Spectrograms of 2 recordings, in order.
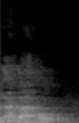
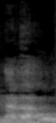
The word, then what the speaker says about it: Navajo: J'ai fait la méthode Navajo pour avoir 3 brins.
